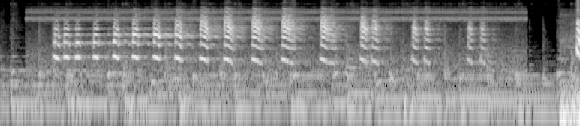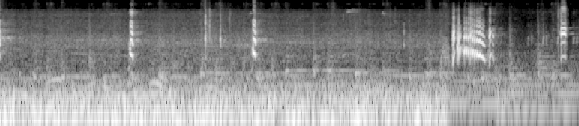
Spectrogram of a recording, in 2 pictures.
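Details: Common moorhens, six released together into the wild, give a quick run of clipped, harsh notes, then sharp isolated kek calls over a low rumble of wind or water, with a steady high tone alongside.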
